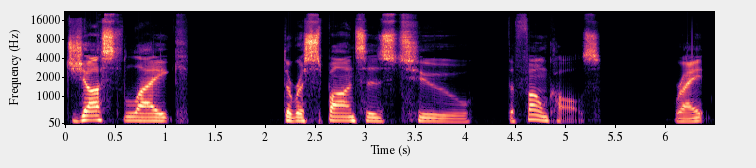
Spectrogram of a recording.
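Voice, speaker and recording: A man speaking as a podcast guest, an audio drama writer and actor reflecting on his work with emphatic, dramatic phrasing and deliberate pauses. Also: mid-range voice, fairly bright tone, smooth, dry recording, clean studio sound. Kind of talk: reflective behind-the-scenes discussion.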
